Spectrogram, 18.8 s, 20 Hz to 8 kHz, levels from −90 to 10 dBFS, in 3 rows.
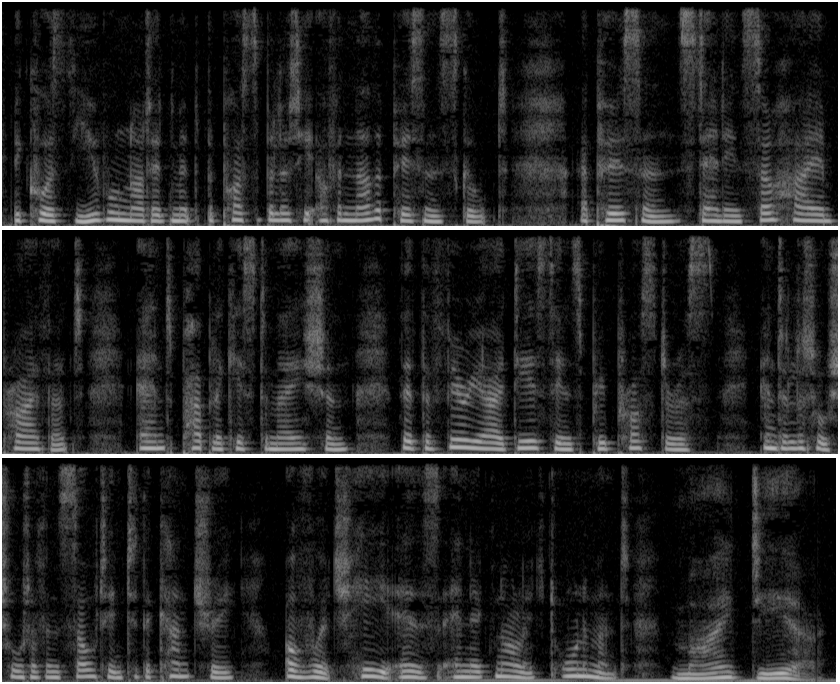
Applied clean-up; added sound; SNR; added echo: none; none; none; none.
